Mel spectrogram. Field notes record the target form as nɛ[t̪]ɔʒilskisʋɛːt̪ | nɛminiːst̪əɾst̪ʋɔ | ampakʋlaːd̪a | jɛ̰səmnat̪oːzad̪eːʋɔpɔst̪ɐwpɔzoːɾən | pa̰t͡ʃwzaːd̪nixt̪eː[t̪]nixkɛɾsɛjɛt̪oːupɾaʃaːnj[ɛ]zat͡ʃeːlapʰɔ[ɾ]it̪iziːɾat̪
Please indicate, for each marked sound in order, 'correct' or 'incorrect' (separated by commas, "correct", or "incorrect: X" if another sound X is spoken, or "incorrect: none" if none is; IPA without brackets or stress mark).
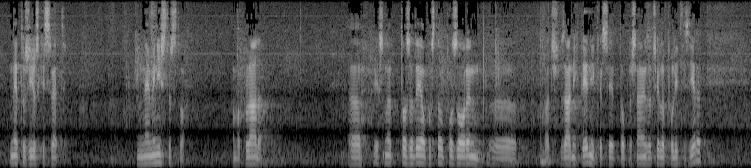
correct, incorrect: d̪, correct, incorrect: l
